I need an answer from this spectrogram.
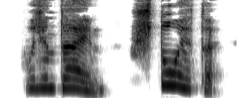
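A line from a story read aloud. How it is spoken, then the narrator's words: Exclaimed. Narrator (Russian): воскликнула я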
